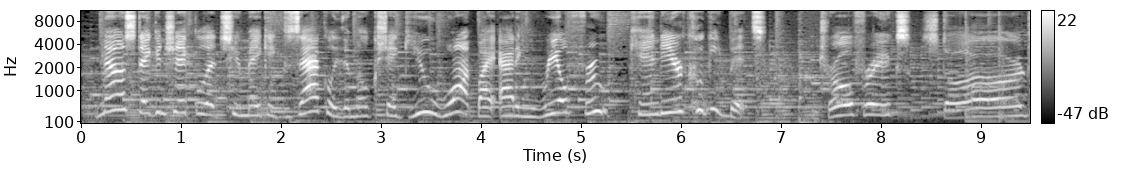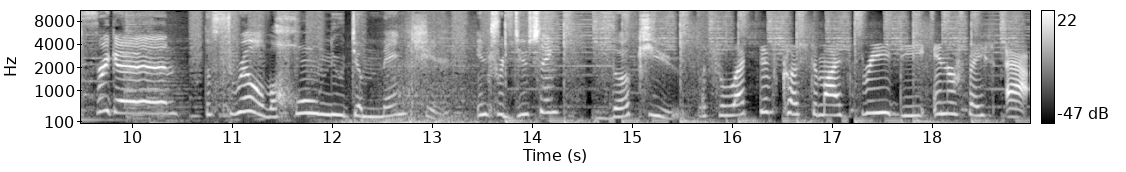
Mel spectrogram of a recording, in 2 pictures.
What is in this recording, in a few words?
kids commercial; Speaks very clearly, versatile, energetic, and funny.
